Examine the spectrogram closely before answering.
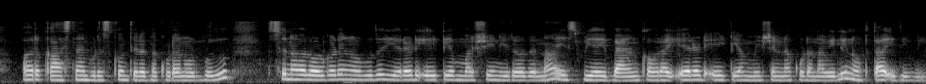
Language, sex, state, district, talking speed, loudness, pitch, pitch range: Kannada, female, Karnataka, Mysore, 160 wpm, -16 LUFS, 200 Hz, 195-210 Hz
